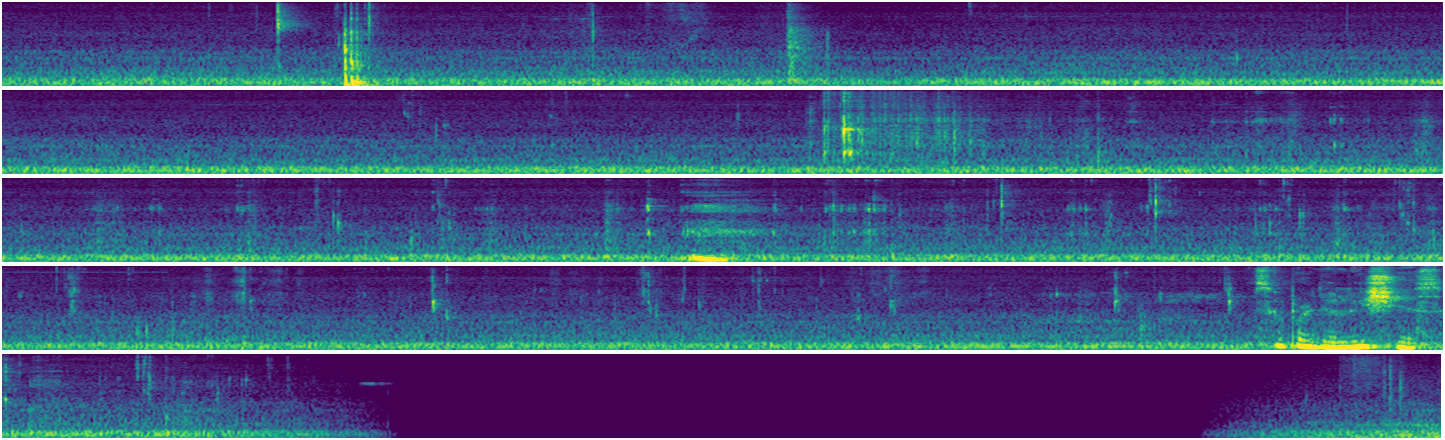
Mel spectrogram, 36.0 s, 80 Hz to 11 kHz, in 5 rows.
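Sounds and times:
steady low hum: 0:00.0 - 0:30.8
person chewing crisp bread: 0:10.8 - 0:27.9, 0:28.8 - 0:30.4.

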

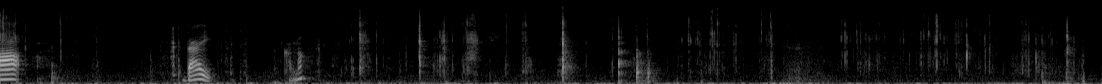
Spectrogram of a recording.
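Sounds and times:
plastic wrapper crinkling and tearing: 0:03.2 - 0:06.0, 0:06.7 - 0:10.9.

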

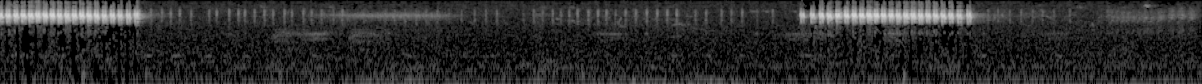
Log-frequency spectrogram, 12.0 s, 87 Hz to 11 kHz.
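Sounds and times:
faint high chirring: 0:00.0 - 0:12.0.

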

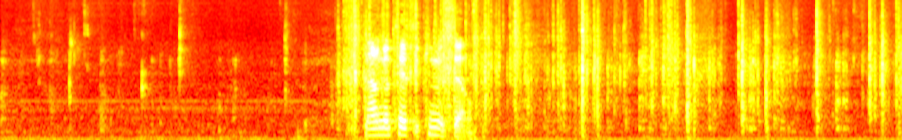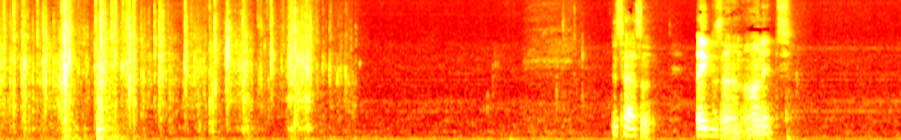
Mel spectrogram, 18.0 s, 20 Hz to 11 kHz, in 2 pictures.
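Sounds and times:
plastic wrapper crinkling: 0:03.2 - 0:12.6.

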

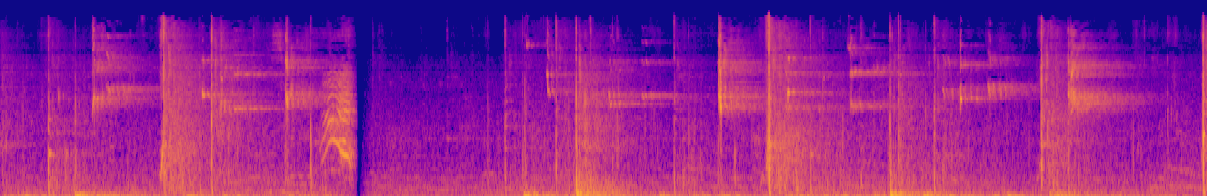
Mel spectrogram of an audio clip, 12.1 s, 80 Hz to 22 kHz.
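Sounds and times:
racket hitting shuttlecock: 0:00.0 - 0:02.4, 0:05.0 - 0:11.2
shoes squeaking on wooden floor: 0:05.2 - 0:11.3.

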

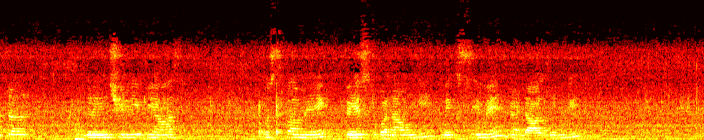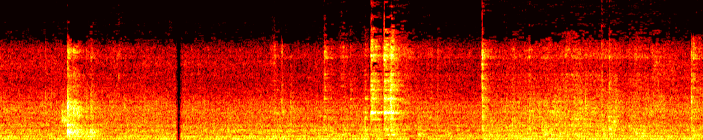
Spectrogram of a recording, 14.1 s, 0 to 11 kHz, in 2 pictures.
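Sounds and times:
faint sizzle: 0:00.0 - 0:14.0
metal clanks on pot: 0:10.3 - 0:11.2.

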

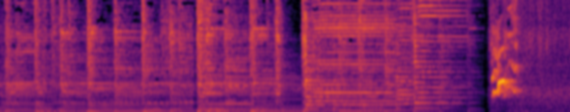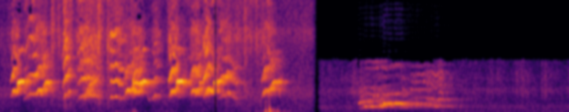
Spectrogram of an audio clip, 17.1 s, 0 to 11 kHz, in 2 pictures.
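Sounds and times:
cockatiels chirping: 0:07.3 - 0:07.9, 0:08.7 - 0:12.9.

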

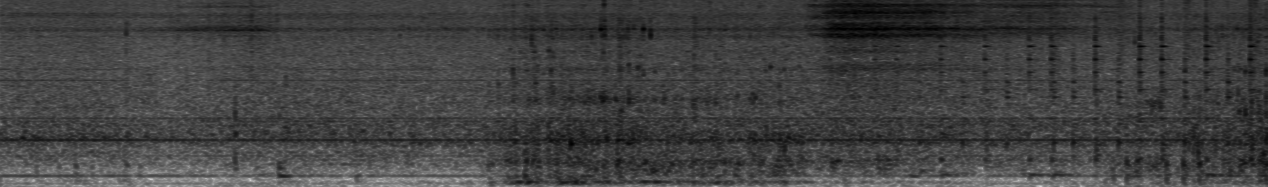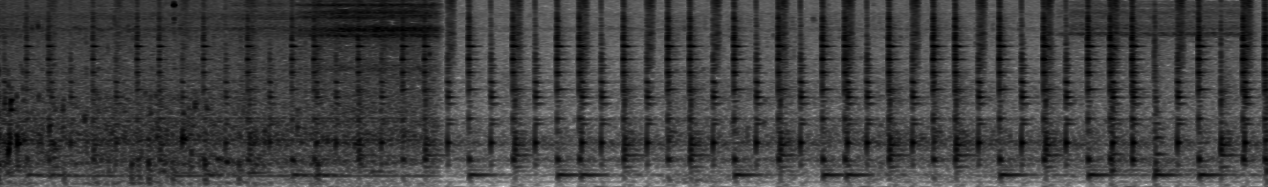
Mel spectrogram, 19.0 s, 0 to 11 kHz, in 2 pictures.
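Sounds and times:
water rushing underwater: 0:03.7 - 0:06.9, 0:08.3 - 0:12.7
high hiss: 0:06.1 - 0:13.0, 0:16.9 - 0:19.0
faint ticking background music: 0:06.3 - 0:19.0.

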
